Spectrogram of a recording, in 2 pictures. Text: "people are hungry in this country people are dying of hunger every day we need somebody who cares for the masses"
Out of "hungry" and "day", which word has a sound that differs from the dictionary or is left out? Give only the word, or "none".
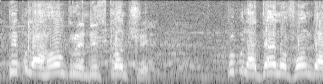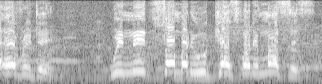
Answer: none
